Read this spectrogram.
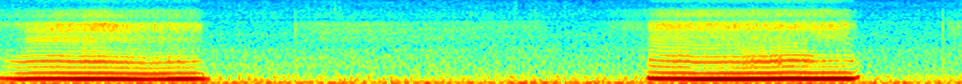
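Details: Cat snoring: two steady, tonal, whistling-hum breath sounds about a second long, separated by quiet; a smooth, musical snore.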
